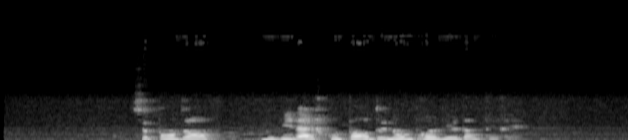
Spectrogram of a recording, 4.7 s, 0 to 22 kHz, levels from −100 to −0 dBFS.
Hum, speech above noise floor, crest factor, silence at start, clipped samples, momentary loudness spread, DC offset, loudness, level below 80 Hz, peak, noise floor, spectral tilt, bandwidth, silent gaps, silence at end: none; 49 dB; 20 dB; 1.05 s; under 0.1%; 14 LU; under 0.1%; -24 LUFS; -68 dBFS; -6 dBFS; -72 dBFS; -8 dB/octave; 6.6 kHz; none; 1 s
